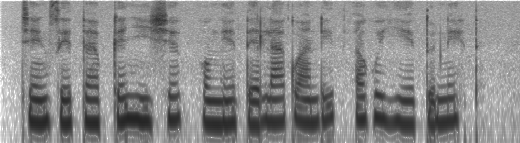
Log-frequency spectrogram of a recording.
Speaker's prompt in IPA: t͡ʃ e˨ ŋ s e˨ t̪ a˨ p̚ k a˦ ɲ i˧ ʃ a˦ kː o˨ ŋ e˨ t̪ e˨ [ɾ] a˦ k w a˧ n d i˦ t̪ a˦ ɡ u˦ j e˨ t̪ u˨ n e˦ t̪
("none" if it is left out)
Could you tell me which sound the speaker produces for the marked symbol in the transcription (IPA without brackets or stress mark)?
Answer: l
